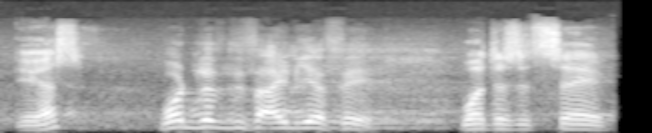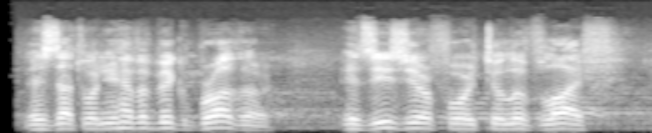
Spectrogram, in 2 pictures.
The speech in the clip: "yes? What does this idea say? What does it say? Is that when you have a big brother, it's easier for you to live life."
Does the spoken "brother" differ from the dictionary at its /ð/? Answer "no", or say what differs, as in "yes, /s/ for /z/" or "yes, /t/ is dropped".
no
